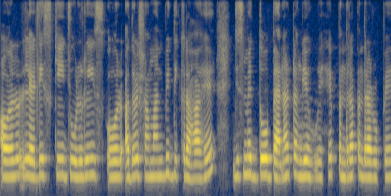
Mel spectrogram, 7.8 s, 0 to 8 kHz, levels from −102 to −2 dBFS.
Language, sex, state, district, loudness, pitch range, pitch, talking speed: Hindi, female, Uttarakhand, Tehri Garhwal, -18 LUFS, 200-220 Hz, 210 Hz, 160 wpm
